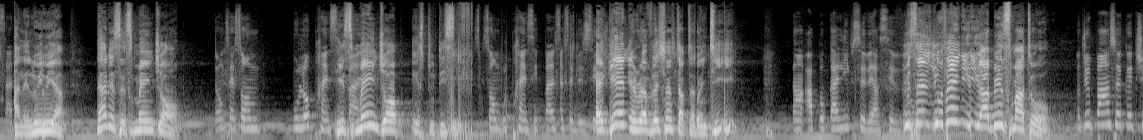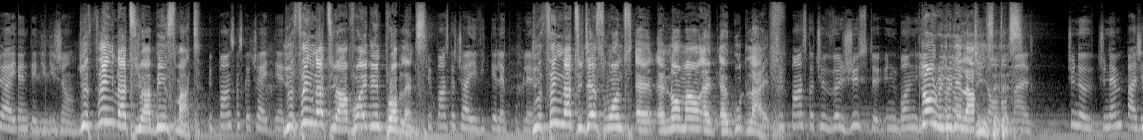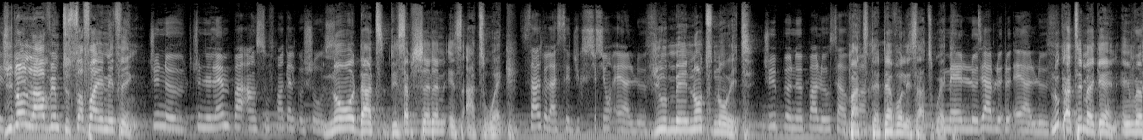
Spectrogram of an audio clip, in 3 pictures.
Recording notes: Preached during Cross-over Service 2023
